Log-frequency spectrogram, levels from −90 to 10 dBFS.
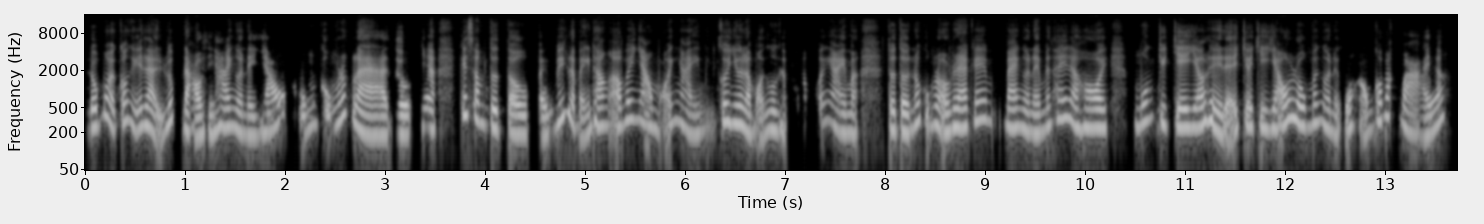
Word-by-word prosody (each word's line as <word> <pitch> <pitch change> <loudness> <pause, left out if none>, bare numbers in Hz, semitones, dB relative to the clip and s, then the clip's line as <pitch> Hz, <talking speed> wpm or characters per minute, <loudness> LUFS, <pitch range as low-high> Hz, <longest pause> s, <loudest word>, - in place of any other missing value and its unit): Đúng 235 +3 +1
rồi, 360 - +2
có 290 - -1
nghĩa 235 -5 -2
là 235 -5 +3
lúc 295 - -1
đầu 180 -5 +4
thì 190 - -2
hai 240 +2 +1
người 215 -4 -1
này 180 -1 -3
giấu, 200 +3 +1
cũng 220 +9 -6
cũng 270 - -4
rất 365 +5 -1
là 180 -6 +4
được 185 -1 +4
nha. 240 -2 0 0.2
Cái 375 - +3
xong 315 -6 0
từ 235 -3 +3
từ 185 -4 +2
bạn 170 - 0
biết 345 +7 +1
là - - +3
bạn - - -3
thân 245 +1 +2
ở 250 -2 +1
với 315 +5 -2
nhau 300 -5 -1
mỗi 230 - -4
ngày, 200 -11 -5 0.2
coi 290 0 +1
như 275 -1 +2
là 200 - +3
mọi - - -3
người 215 +1 -1
gặp 230 - -6
nhau 245 - -20
mỗi 290 - -8
ngày 220 -8 -3
mà, 190 - -2 0.3
từ 220 - +1
từ 200 -2 +4
nó 280 +8 -1
cũng 265 - -4
lộ 235 -6 +3
ra, 235 +1 +4
cái 305 +5 -2 0.2
ba 235 -2 +2
người 230 -3 -2
này 195 -1 -1
mới 245 - -4
thấy 330 +4 -2
là 260 - +2
hôi, 235 0 +3 0.3
muốn 290 +6 -3
chiêu 280 -6 -4
che 240 0 +4
giấu 245 +3 +3
thì 225 -10 +4
để - - +2
cho 235 - -1
che 240 - -3
giấu 230 +6 +3
luôn, 265 -6 +3
mấy 280 - -2
người 240 -5 -3
này 190 - -6
cũng 230 - 0
hổng 225 - -2
có - - +2
bắt 360 +2 -4
bài 210 -8 -1
á, 265 - +1
240 Hz, 330 wpm, -22 LUFS, 210-280 Hz, 0.3 s, đầu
